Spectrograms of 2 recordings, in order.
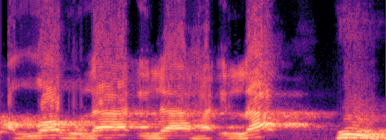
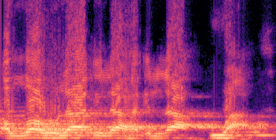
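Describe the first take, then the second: First: The last word ends short as hu. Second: The last word ends long as huwa. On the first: The reader stops after this word. "Kalau berhenti dibaca hu" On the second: The reader continues without stopping. "kalau diteruskan"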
